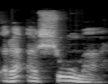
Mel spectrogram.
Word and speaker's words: ra'ashuma: different aleph sign, and we can conclude that this is pronounced ra'ashuma, heads. Okay, ra'shu and ra'ashuma.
